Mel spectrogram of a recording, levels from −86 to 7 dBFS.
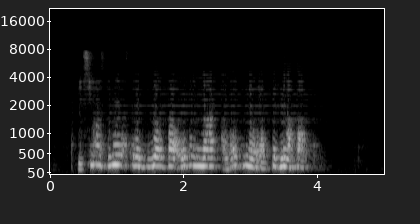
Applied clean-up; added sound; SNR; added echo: neural mask model DeepFilterNet 3.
